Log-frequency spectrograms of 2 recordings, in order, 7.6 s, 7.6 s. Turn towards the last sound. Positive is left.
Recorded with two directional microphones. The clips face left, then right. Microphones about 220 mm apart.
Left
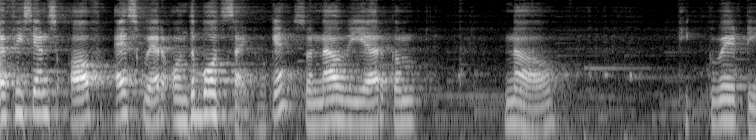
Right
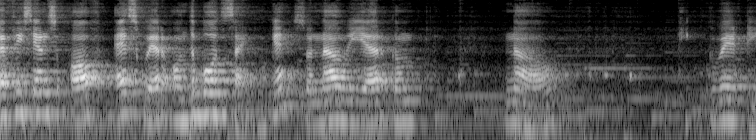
turn(degrees=50)  # may be behind; listen again after turning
